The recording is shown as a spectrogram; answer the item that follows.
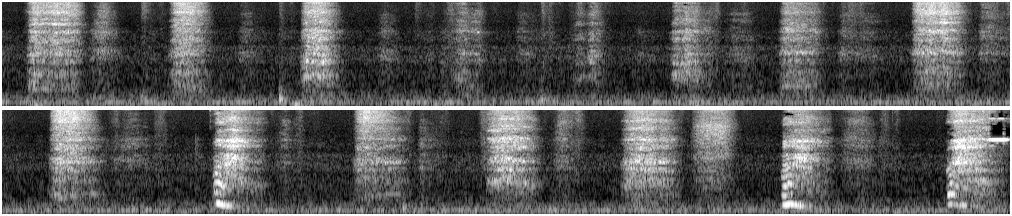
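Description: A woman breathing hard from exertion: short, sharp exhales about once every second or so, a few of them voiced as small grunts.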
